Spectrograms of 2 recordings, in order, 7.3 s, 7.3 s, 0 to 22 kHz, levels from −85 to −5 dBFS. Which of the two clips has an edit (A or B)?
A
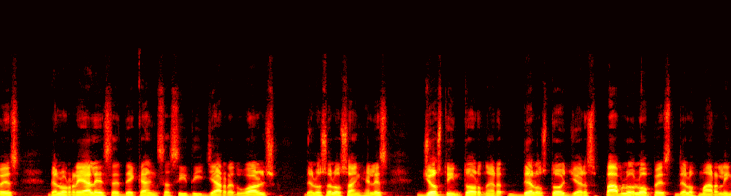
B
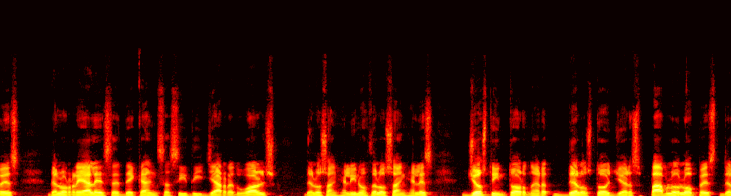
A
